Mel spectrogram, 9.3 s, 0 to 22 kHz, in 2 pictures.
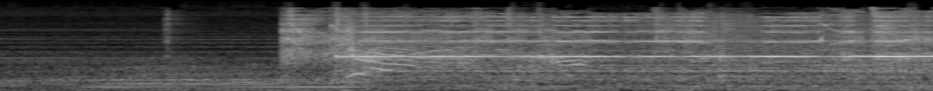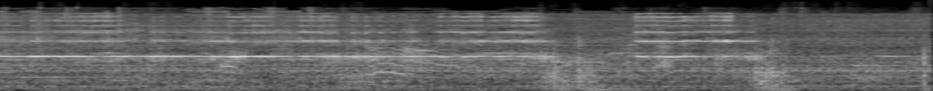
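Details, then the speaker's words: Element3D BOX 3D printer axis moving: a thin, steady squeal from a dry lead screw; fixed by applying a few points of lubricant, silicone grease ideal. "ваш 3d принтер издает подобные шум и то это означает что пришло время смазать ведущий винт"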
